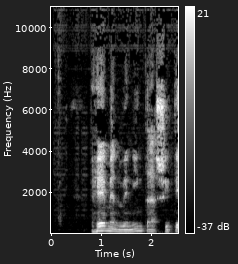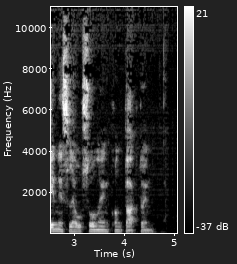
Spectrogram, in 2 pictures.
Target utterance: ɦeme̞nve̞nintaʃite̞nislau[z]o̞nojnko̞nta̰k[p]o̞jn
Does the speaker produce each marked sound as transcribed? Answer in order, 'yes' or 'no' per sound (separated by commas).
no, no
